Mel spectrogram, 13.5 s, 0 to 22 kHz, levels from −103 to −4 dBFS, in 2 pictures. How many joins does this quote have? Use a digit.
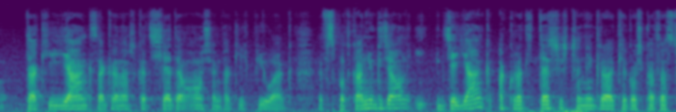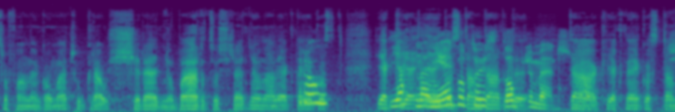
0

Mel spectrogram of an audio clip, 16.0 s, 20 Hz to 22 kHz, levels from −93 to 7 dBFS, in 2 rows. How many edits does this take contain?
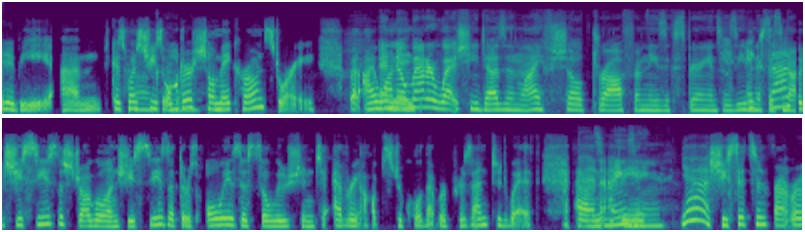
2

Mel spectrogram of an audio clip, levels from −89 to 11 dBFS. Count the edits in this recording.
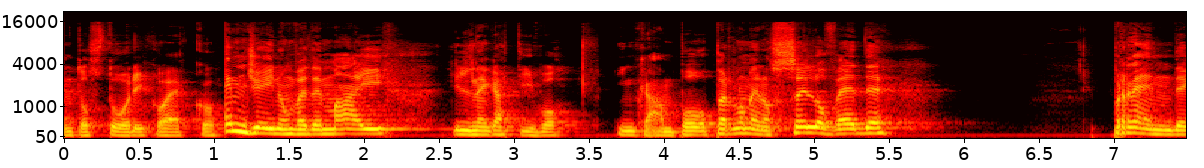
1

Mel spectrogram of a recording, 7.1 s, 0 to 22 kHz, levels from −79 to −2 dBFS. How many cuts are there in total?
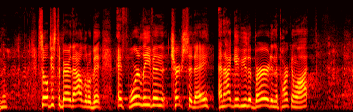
2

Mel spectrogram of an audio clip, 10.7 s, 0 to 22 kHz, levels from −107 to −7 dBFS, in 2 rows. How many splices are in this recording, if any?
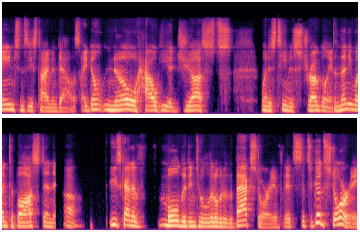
3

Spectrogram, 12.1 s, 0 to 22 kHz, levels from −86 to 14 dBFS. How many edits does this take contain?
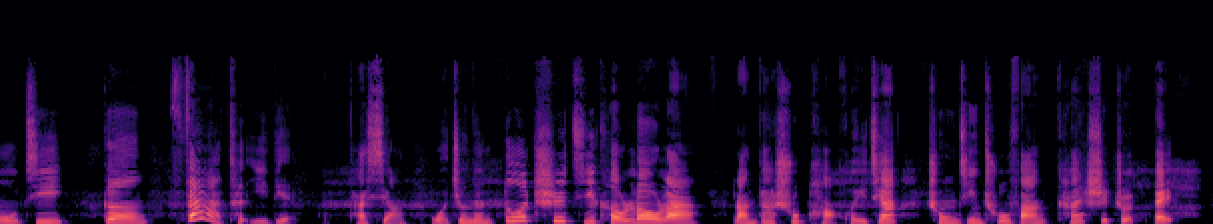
1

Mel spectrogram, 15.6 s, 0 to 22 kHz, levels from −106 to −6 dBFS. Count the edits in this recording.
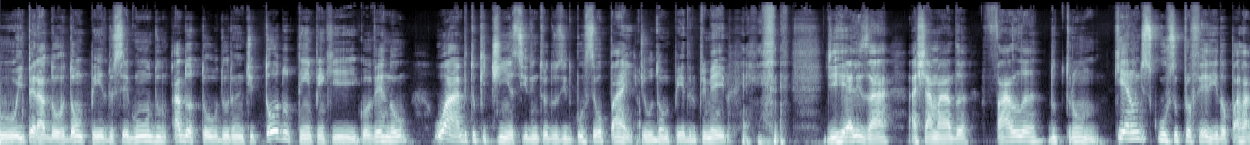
2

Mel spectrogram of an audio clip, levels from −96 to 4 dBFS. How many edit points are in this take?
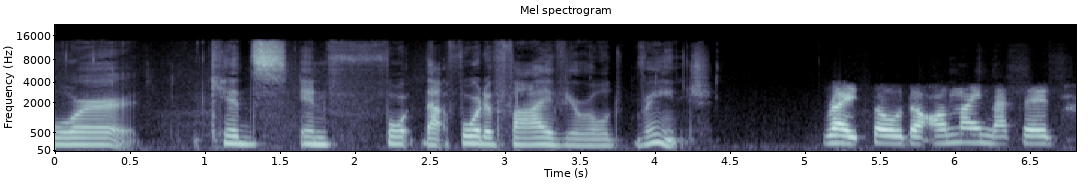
1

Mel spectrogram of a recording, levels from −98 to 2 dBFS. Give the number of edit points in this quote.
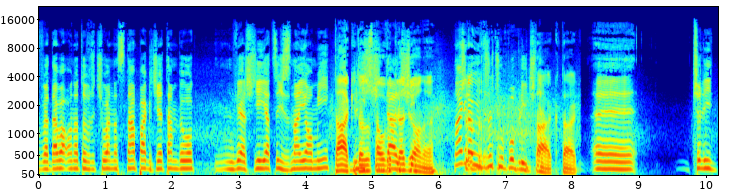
2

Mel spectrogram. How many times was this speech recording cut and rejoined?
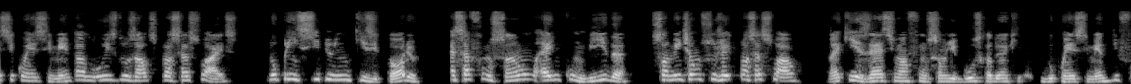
1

